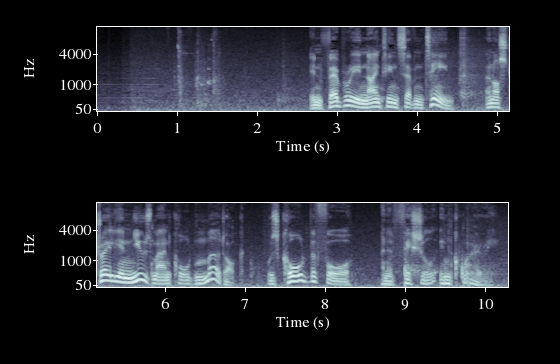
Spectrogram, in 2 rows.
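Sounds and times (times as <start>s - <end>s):
low hiss: 0.0s - 10.2s
room door closing: 0.4s - 2.5s, 4.4s - 4.9s
speech: 2.7s - 10.2s.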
